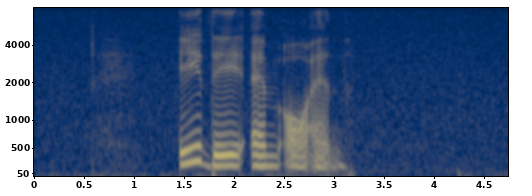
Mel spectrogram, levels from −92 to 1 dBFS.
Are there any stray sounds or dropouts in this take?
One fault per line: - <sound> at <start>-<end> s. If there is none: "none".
none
